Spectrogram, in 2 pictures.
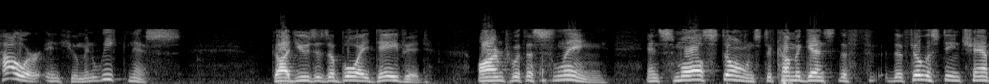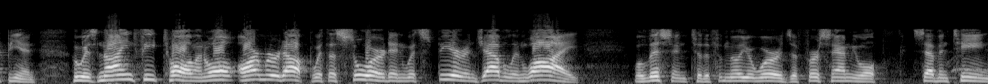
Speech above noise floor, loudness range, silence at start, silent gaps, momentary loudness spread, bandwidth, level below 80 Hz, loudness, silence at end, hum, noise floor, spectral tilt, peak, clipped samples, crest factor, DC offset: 39 dB; 5 LU; 0 s; none; 15 LU; 6.6 kHz; -42 dBFS; -14 LUFS; 0 s; none; -53 dBFS; -8 dB/octave; 0 dBFS; under 0.1%; 14 dB; under 0.1%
